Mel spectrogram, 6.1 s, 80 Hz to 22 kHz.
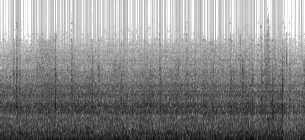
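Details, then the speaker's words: BMW E46 323ci inline-six, after fixing a no-start and misfire fault, driven under load: deep, steady drone with no stumbles or dropouts; running smooth, no misfire. "no misfire you bloody beauty she seems to be round and smooth smooth she seems to be running smooth ads after that trip so happy with that"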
